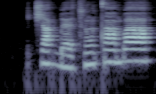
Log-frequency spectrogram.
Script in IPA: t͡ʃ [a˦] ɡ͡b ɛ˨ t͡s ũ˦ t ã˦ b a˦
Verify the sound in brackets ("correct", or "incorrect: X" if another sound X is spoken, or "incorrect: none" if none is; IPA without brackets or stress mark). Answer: correct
